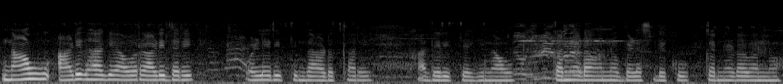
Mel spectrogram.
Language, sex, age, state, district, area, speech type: Kannada, female, 30-45, Karnataka, Bidar, urban, spontaneous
